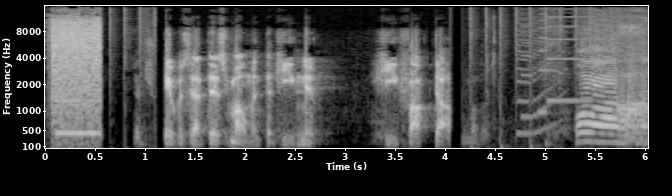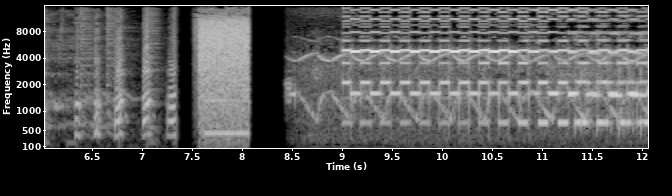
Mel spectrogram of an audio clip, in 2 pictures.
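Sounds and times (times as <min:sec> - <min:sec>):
electronic alarm ringtone: 0:08.4 - 0:12.0.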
